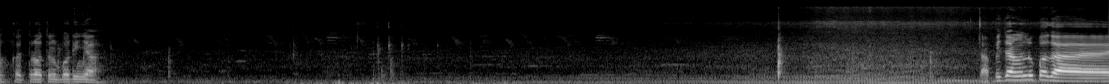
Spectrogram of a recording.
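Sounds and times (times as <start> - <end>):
falling bird chirps: 1.0 - 8.2.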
